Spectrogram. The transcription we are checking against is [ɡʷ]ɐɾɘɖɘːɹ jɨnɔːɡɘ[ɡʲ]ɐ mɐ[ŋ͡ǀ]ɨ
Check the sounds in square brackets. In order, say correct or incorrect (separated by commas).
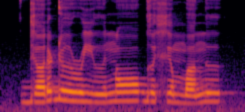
incorrect, incorrect, incorrect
